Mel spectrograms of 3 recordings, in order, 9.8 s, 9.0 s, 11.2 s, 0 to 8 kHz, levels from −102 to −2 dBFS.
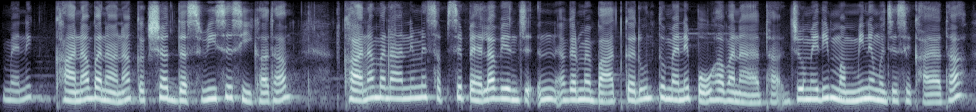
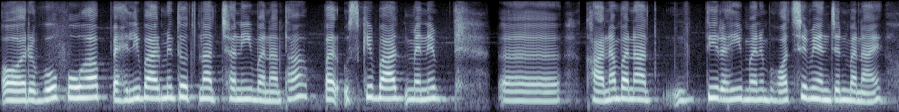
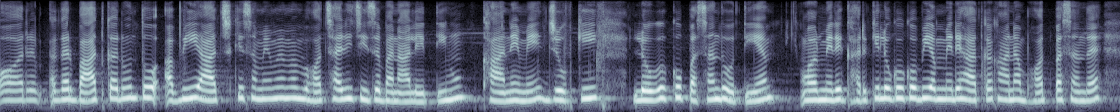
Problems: constant background noise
